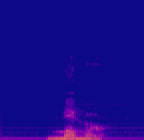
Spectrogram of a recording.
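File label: "mummer", US English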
